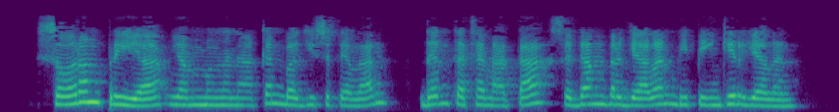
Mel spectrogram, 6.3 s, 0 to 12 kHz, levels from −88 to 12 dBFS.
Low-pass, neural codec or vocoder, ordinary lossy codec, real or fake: 7.2 kHz; codec, 16 kHz, 1.1 kbps, Voila-Tokenizer; MP3, 32 kbps; fake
